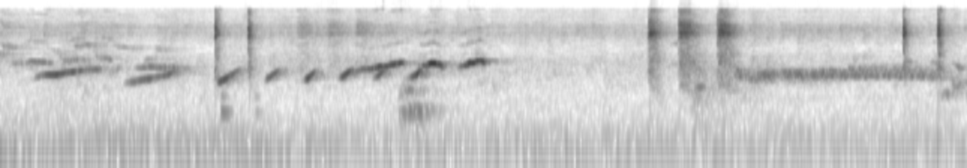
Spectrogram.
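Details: White-rumped shama mating song for bird training and luring: fast run of about ten descending-then-rising whistled notes, a brief pause, then a long steady whistle with clicks.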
